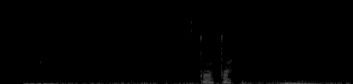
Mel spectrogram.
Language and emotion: Russian, neutral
